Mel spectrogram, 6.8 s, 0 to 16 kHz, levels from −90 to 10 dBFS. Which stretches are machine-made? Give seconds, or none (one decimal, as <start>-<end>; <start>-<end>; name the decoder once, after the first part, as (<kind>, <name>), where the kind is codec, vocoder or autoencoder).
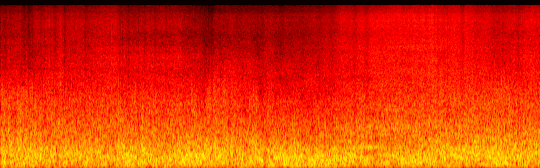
3.3-5.0 (autoencoder, DAC-VAE); 5.6-6.2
